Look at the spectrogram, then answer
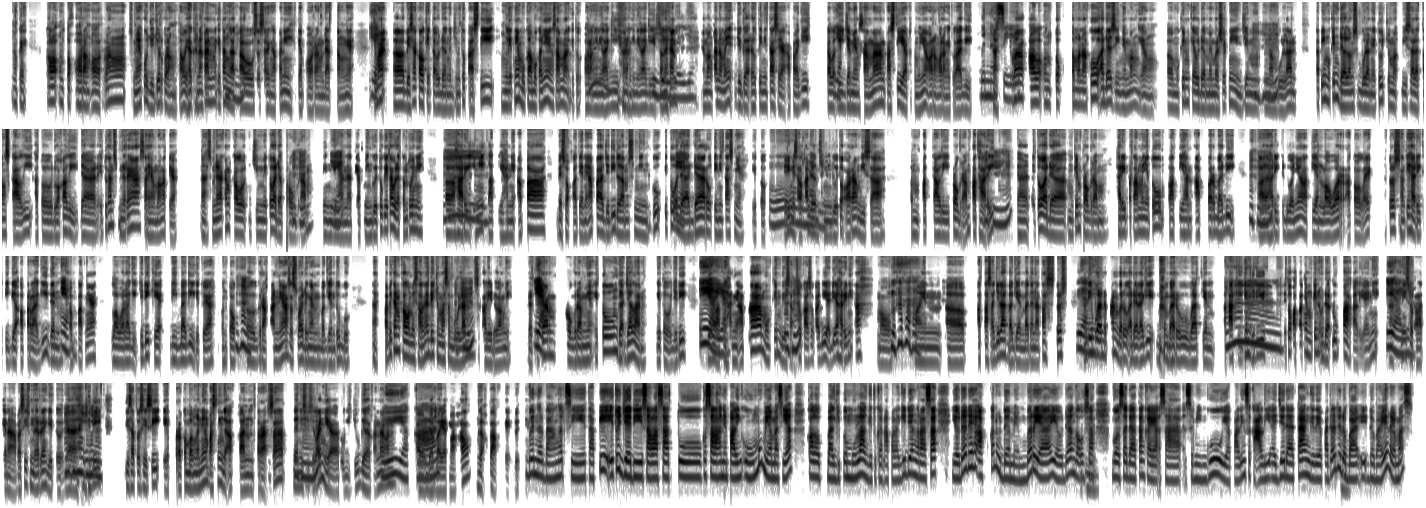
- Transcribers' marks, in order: laughing while speaking: "ya"; other background noise; tapping; laughing while speaking: "lagi"; in English: "upper body"; in English: "lower"; in English: "leg"; in English: "upper"; in English: "lower"; chuckle; laughing while speaking: "ba baru"; laughing while speaking: "jadi"
- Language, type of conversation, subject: Indonesian, podcast, Jika harus memberi saran kepada pemula, sebaiknya mulai dari mana?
